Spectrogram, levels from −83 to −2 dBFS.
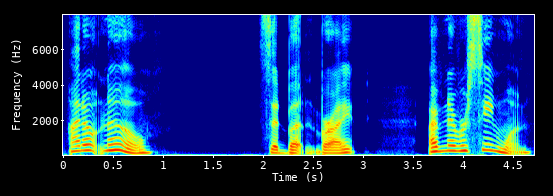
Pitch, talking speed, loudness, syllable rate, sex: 230 Hz, 125 wpm, -20 LUFS, 5.0 syllables/s, female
